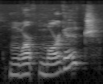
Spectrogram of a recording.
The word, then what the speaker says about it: mortgage: We have a question about how to pronounce mortgage, another more word. So this one is weird because it has a silent T. So there's no sound for the T. It's just like the word more.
